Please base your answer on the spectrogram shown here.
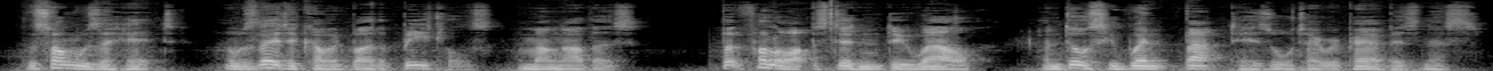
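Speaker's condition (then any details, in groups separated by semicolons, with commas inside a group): No condition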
